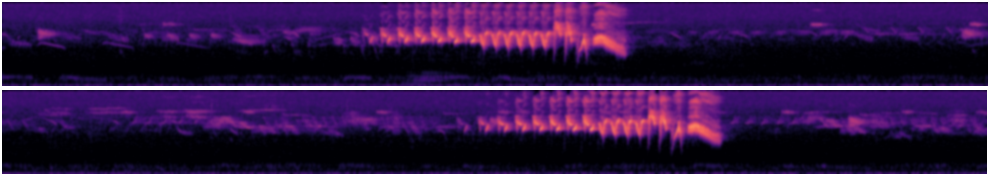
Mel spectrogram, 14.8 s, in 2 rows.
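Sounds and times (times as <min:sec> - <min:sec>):
common chaffinch Fringilla coelebs singing: 0:02.4 - 0:04.7, 0:10.9 - 0:12.8.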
